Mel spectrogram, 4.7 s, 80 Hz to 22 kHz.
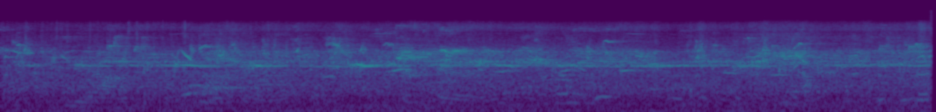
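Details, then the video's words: Baby silkie chicks huddled under a heat lamp at Ardenwood Farms on 25 January 2020, old enough for an outdoor pen; thin, high, wavering peeps rise and fall over a steady hiss, with soft voices faintly behind. "baby silkie chicks under the heat lamp"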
